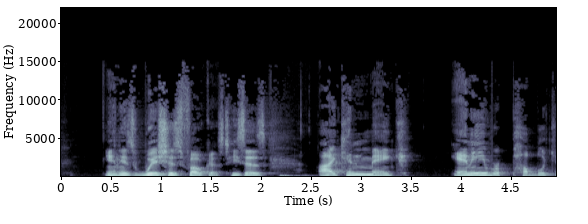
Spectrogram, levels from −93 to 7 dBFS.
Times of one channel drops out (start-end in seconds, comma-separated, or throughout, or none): 4.30-4.95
